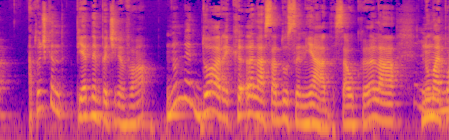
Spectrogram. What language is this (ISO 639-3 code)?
ron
